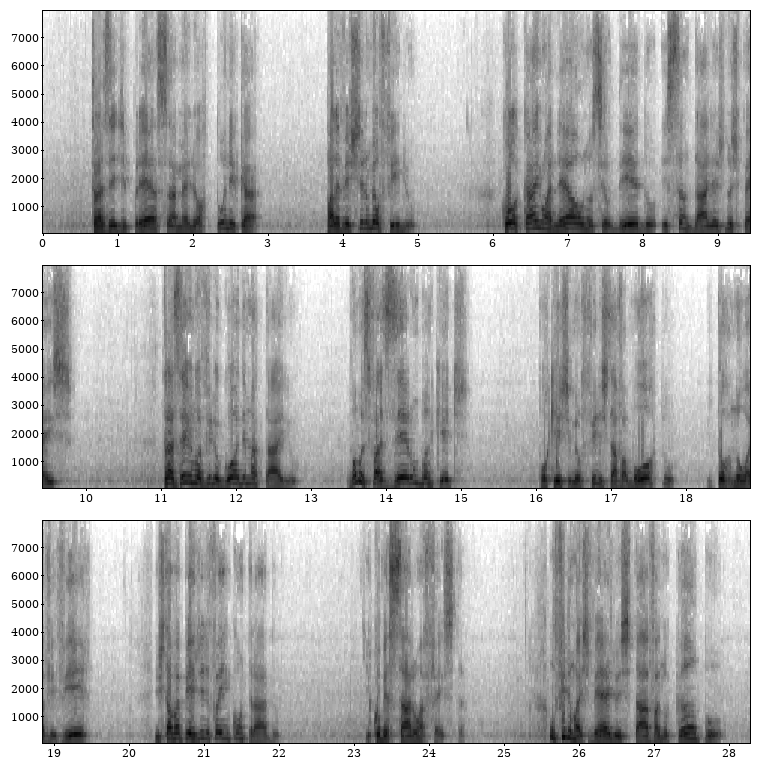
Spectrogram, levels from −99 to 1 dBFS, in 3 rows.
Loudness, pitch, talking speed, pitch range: -13 LUFS, 195 Hz, 120 wpm, 165-220 Hz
